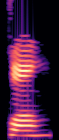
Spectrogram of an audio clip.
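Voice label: "Guāng", Chinese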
